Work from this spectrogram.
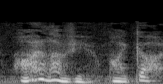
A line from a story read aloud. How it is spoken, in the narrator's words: John whispers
